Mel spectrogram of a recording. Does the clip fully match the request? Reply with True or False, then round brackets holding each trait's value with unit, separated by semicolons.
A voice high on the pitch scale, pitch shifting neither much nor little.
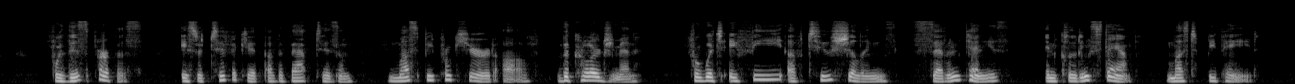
False (155 Hz; 4.6 semitones)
